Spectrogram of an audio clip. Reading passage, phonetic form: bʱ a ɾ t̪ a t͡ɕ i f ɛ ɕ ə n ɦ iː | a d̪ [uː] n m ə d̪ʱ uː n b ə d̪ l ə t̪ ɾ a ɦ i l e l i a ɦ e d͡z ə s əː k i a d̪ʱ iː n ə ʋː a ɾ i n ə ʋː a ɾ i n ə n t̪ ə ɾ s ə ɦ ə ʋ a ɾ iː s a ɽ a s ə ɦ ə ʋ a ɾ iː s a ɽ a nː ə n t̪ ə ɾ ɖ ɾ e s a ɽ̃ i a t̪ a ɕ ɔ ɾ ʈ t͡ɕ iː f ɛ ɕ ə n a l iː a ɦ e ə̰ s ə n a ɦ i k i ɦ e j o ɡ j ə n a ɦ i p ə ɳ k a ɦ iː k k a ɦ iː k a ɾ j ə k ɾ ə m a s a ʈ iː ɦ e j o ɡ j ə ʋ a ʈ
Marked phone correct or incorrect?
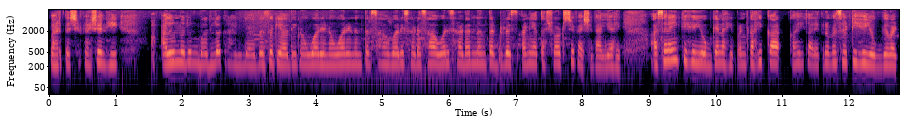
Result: correct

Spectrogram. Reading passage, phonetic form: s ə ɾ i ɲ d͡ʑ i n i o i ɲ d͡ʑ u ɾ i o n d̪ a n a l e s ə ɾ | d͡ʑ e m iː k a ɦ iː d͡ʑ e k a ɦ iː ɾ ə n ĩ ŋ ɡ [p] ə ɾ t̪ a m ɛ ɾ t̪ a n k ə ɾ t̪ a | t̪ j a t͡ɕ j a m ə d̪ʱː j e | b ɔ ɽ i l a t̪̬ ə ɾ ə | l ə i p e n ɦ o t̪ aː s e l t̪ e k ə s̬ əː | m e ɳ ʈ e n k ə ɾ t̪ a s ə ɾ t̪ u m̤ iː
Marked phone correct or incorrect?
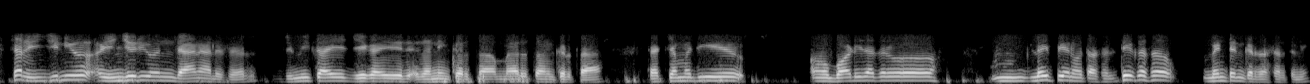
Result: incorrect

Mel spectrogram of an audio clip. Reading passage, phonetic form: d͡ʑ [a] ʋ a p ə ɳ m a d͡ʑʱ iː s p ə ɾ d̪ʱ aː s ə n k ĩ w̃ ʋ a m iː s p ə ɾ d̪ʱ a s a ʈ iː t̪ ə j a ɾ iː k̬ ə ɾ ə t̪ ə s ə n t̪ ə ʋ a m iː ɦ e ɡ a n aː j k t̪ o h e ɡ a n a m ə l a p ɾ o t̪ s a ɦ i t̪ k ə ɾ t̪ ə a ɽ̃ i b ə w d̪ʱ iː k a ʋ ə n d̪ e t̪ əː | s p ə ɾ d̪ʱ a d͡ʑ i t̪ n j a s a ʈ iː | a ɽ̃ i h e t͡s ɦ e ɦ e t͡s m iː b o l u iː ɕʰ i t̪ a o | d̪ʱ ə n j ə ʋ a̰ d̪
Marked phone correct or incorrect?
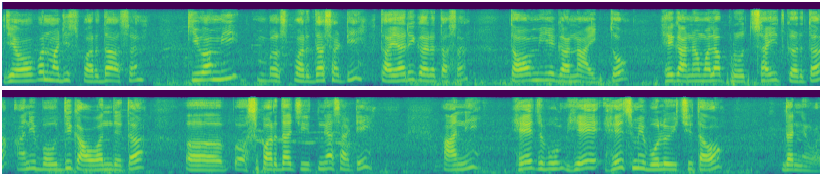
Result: incorrect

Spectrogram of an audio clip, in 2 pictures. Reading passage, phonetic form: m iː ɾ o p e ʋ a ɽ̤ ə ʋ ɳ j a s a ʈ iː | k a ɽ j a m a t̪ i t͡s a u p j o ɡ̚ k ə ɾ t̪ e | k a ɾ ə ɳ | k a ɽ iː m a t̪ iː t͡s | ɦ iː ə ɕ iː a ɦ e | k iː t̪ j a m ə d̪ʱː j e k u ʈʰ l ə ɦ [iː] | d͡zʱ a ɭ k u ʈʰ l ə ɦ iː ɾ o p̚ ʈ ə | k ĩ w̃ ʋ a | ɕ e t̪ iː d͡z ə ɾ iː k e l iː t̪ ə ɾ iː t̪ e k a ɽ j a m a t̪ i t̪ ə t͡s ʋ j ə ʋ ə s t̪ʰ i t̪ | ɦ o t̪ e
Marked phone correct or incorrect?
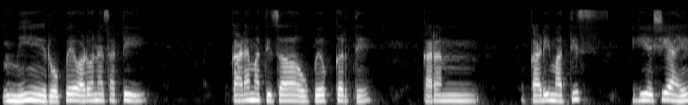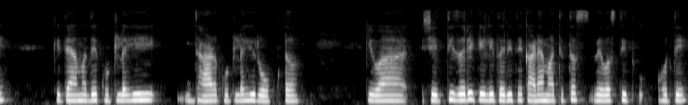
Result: correct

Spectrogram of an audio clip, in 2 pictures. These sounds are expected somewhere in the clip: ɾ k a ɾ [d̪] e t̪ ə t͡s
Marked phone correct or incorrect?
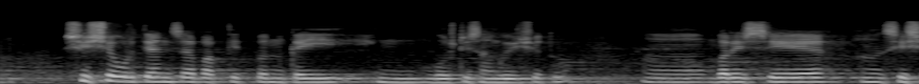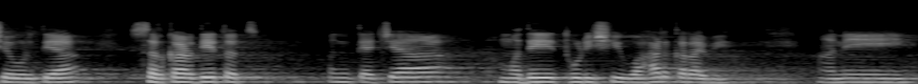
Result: correct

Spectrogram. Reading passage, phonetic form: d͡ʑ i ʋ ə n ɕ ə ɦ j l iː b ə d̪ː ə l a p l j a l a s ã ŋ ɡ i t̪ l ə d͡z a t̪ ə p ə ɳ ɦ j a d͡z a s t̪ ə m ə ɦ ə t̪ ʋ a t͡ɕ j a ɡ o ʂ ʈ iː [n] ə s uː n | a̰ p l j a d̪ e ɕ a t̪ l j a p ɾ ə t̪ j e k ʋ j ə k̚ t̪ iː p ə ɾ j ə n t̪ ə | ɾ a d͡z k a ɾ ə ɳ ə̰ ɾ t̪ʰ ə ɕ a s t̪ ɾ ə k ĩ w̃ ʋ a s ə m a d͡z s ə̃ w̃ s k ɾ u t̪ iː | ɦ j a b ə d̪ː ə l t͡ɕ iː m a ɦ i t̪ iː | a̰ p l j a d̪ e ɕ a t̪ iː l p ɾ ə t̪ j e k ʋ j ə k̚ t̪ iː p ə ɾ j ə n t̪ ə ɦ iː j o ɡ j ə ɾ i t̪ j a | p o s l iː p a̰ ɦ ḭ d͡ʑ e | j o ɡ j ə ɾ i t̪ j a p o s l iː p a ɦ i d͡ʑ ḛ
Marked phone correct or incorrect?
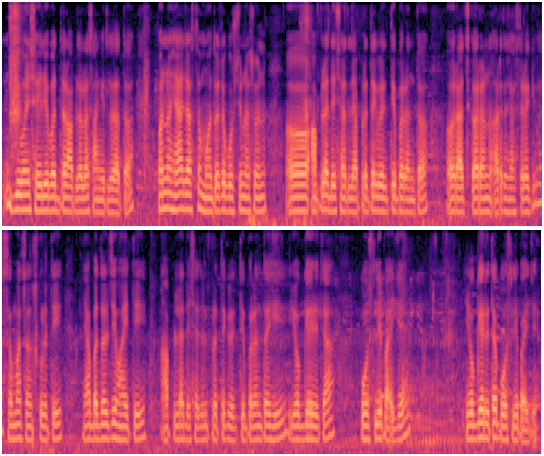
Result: correct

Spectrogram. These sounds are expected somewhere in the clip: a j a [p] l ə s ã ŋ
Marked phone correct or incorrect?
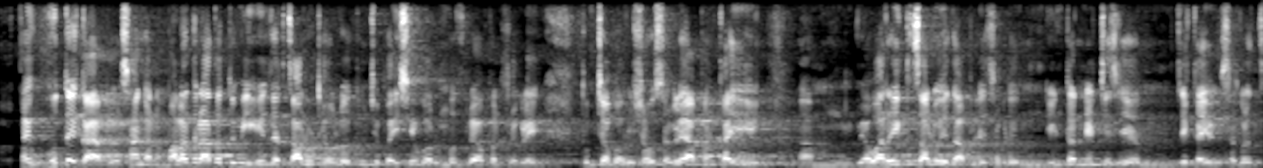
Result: correct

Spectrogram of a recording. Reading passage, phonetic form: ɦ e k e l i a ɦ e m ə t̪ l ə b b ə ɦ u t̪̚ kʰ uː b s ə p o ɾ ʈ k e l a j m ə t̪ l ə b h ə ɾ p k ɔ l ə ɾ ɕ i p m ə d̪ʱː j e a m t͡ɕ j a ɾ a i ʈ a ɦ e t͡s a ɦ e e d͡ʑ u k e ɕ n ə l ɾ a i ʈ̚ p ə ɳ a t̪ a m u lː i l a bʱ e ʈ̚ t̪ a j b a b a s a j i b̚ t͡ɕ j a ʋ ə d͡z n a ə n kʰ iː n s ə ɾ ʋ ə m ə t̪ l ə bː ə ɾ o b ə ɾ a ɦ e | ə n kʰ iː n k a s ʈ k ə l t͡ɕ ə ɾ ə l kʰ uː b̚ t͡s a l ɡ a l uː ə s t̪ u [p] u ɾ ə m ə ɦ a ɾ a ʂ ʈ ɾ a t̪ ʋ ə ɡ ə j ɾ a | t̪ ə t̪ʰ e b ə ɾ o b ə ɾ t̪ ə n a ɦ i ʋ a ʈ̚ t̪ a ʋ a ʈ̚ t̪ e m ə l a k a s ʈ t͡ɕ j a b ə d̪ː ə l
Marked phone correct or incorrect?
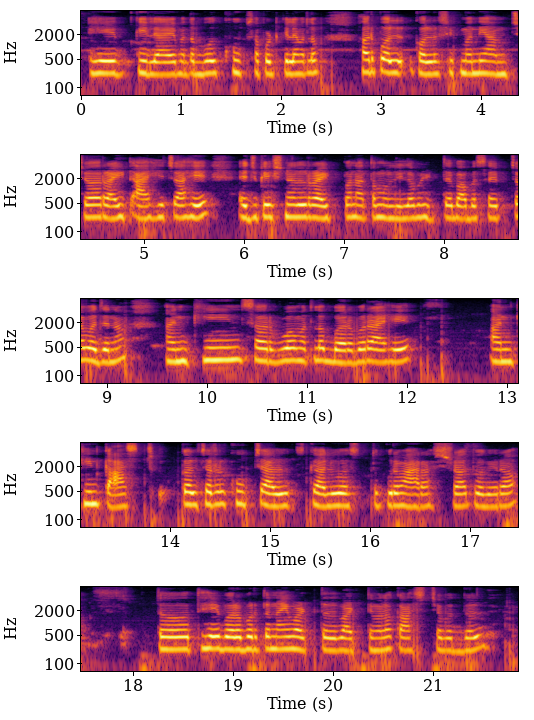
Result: correct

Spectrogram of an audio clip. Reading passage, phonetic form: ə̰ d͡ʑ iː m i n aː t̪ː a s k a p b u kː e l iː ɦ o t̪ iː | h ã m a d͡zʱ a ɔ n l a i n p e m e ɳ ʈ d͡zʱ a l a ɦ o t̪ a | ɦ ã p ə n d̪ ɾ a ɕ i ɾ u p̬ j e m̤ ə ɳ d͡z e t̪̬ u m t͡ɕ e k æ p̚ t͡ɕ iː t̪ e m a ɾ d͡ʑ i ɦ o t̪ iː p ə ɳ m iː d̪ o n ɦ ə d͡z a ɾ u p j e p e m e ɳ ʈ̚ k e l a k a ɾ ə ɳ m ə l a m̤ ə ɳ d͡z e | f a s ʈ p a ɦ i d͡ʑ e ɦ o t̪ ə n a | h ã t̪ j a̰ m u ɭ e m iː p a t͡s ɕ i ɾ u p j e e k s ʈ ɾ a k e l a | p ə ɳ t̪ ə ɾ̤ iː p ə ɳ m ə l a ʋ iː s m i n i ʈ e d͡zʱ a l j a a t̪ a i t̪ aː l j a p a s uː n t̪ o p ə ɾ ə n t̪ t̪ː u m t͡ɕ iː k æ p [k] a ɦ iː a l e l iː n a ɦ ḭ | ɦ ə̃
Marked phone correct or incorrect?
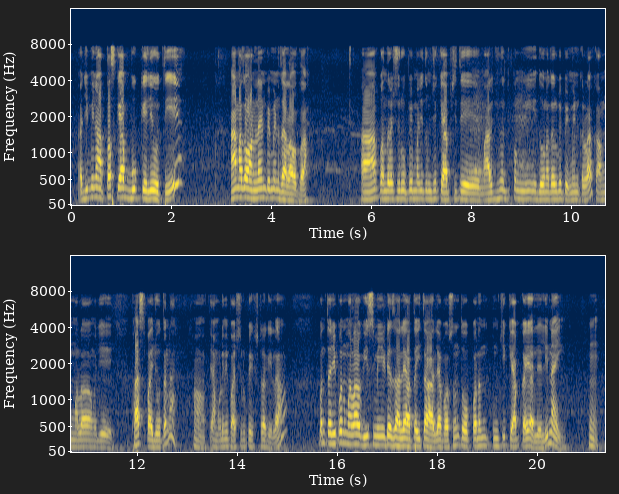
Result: correct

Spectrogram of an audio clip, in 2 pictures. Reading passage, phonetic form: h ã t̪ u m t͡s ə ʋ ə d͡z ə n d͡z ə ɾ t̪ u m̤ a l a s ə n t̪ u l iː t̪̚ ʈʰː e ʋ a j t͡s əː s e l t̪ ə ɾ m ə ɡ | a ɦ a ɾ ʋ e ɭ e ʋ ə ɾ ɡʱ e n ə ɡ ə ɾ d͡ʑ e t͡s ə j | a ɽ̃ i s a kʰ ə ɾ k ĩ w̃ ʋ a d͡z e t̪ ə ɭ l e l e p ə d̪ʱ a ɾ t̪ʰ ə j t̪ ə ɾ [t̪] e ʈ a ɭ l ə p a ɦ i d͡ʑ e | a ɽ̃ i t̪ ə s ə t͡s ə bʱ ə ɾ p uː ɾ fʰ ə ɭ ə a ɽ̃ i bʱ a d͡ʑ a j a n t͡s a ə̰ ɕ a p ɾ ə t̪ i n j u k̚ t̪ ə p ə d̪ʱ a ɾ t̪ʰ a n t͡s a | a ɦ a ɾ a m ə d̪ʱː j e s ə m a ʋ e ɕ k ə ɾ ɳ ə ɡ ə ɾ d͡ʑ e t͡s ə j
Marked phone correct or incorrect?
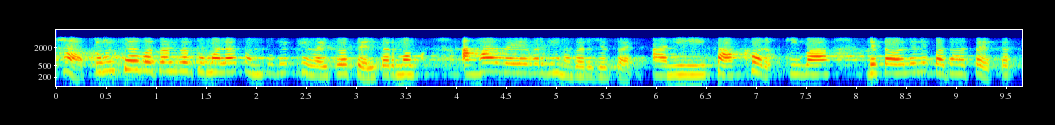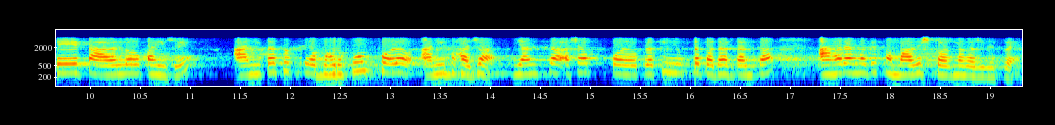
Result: correct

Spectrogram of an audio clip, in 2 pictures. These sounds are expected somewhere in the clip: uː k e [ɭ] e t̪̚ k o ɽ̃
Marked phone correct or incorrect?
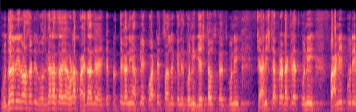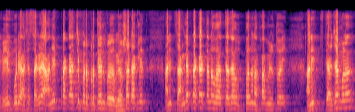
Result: incorrect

